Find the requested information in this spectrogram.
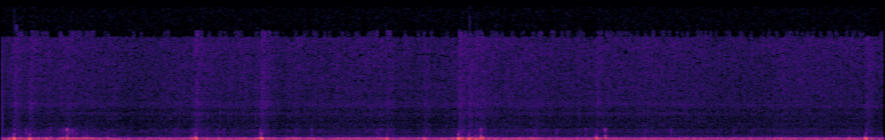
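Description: Soft tapping sounds over steady low hum as the cuff deflates: Korotkoff sounds during blood pressure measurement.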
